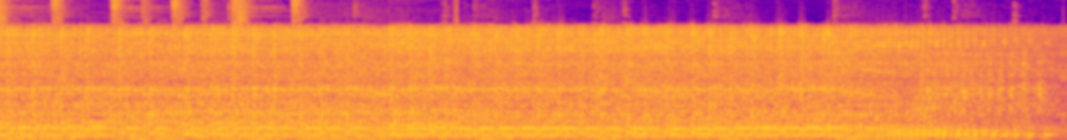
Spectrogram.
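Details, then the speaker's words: Small Target generator that refused to start, now running after a little fuel was poured into the carburetor opening with the choke left open; steady, even single-cylinder run at constant speed, no misses or knocks. "Alright, you see, so it works. So you can try that sometimes. If your generator refuses to start, you can try to snuff it."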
